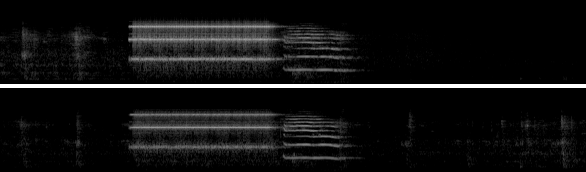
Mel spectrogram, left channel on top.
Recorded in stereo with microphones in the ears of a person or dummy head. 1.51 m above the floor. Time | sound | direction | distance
1.3 | a phone ringing | 20° left (ahead or behind) | 5 m
2.8 | a cat meowing | 25° right (ahead or behind) | 1.4 m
